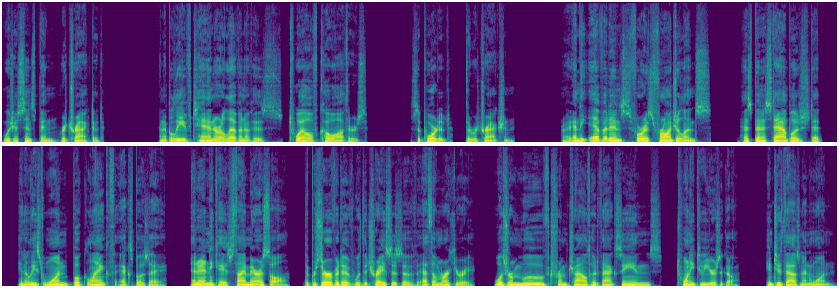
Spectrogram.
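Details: Adult male speaker; typical speech.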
